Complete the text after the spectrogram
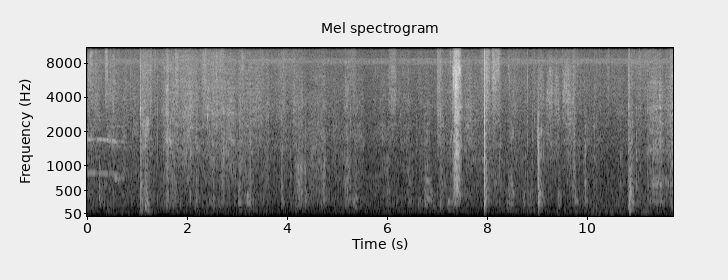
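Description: Hands scrape and dig in loose dirt.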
